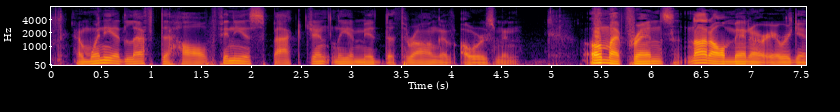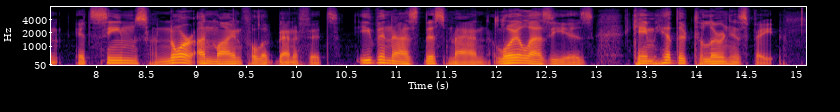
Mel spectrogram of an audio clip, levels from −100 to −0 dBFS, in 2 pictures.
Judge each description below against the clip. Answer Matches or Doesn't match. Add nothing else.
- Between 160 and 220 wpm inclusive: Matches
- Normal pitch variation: Matches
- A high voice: Doesn't match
